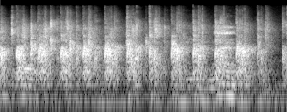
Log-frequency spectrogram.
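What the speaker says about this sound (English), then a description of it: "Let's give the Lord a clap offering" A church congregation claps together as an offering of praise, loud and close, in rhythmic bursts of unison claps repeating about every half second.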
